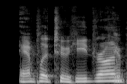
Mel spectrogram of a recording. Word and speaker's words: amplituhedron: In 2013, scientists discovered the amplituhedron. Am I saying that right? Amplituhedron? – Amplituhedron, yeah.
